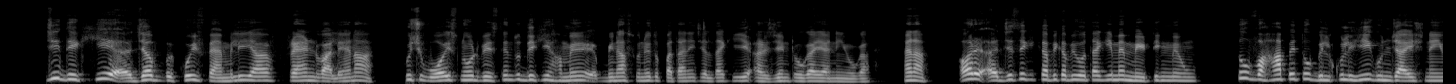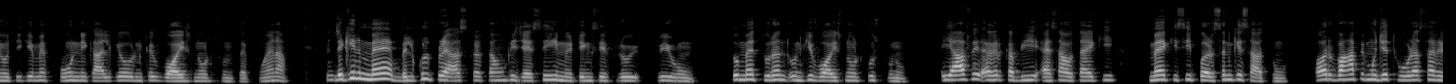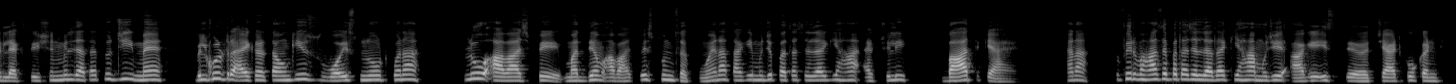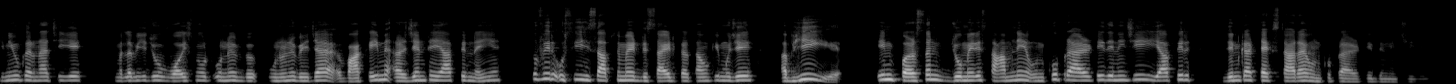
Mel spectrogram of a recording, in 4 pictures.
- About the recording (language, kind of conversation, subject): Hindi, podcast, वॉइस नोट और टेक्स्ट — तुम किसे कब चुनते हो?
- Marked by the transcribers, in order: in English: "फ़ैमिली"; in English: "फ़्रेंड"; in English: "वॉइस नोट"; in English: "अर्जेंट"; in English: "मीटिंग"; in English: "वॉइस नोट"; in English: "मीटिंग"; in English: "फ़्री"; in English: "वॉइस नोट"; in English: "पर्सन"; in English: "रिलैक्सेशन"; in English: "ट्राई"; in English: "वॉइस नोट"; in English: "स्लो"; in English: "एक्चुअली"; in English: "चैट"; in English: "कंटिन्यू"; in English: "वॉइस नोट"; in English: "अर्जेंट"; in English: "डिसाइड"; in English: "पर्सन"; in English: "प्रायोरिटी"; in English: "टेक्स्ट"; in English: "प्रायोरिटी"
